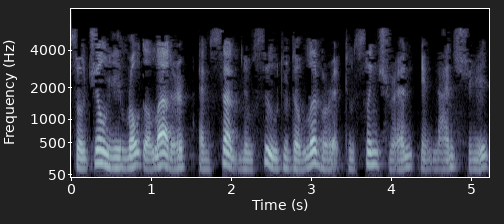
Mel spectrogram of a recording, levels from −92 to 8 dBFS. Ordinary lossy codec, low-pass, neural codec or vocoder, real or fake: MP3, 24 kbps; 7.2 kHz; autoencoder, 22.05 kHz, a latent of 192 numbers a frame, VITS, trained on one speaker; fake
